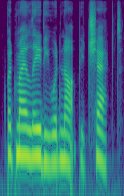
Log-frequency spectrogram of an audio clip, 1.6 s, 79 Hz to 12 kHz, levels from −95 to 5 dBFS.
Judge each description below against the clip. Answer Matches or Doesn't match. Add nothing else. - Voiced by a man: Doesn't match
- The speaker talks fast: Matches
